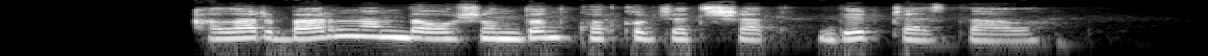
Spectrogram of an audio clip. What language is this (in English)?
Kyrgyz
